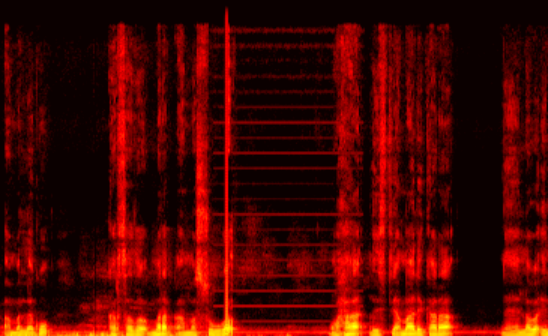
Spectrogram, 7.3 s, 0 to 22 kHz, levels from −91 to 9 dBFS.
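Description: At 1.24 to 1.27 s, just before "karsado maraq", a corrupt frame was decoded. One damaged compressed frame was played as if valid. Its misread values put energy at the wrong frequencies for that frame's length. The result is a brief, fairly quiet glitch laid over the speech.

From 2.83 to 4.83 s, a USB whine sits under the audio. Current drawn in the bus's 1 ms frames leaks into the signal through power or ground. The tone is built on 1 kHz, and its 2 kHz harmonic is the strongest part. It is a steady, fixed-pitch whine, faint and well below the speech. It lasts about two seconds.

Inside that stretch, from 2.99 to 3.09 s, another corrupt frame decode occurs. This one spans about three consecutive frames. The wrong spectral energy peaks around -5 dBFS. It is heard as a loud glitch lasting about a tenth of a second.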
